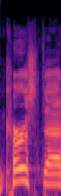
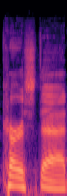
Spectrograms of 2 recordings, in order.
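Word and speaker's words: Kjerstad: what we like with kirad as he swings and misses on a pitch in the dirt I mean his name is silent J after all Curtis quiet is what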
